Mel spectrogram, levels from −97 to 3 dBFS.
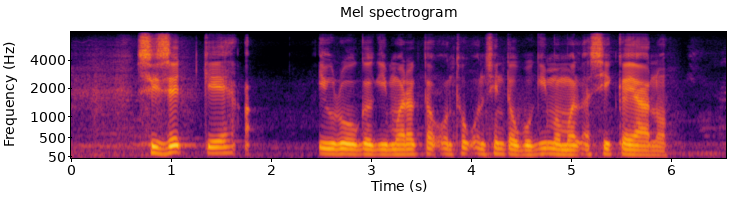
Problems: none marked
